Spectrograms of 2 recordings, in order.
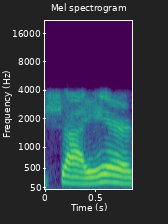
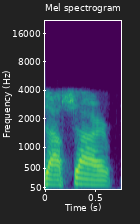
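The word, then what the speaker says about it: Al-Shaair: So many people are calling him Shire. And I put a thing out on Twitter and say it's one syllable. It's not Shire.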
